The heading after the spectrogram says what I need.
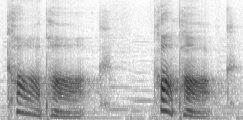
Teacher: Don't pronounce the R's, it's not Carpac. Lengthen those vowel sounds and pronounce it car park.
